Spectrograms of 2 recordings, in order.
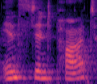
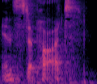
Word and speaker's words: Instant Pot: And also I got an Instant Pot, which I am calling Instapot. So I know I'm not saying it right, but it's just easier to say Instapot.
